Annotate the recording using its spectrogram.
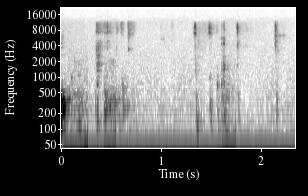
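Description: Near silence, with a scatter of very faint short clicks.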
